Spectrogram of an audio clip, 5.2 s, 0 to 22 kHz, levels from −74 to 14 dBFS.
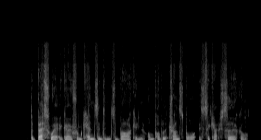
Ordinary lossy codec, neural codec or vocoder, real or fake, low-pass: Opus, 16 kbps; none; real; 14.4 kHz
